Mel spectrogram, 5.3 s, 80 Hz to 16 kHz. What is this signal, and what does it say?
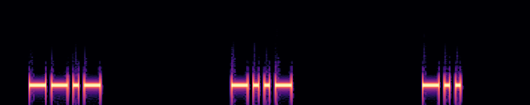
Morse code, heard as a keyed tone, about 21 wpm, spaced as for 6 wpm, 700 Hz. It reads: QXD
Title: USA Call Signs - 5 Characters - 8x Character Spacing - 22wpm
